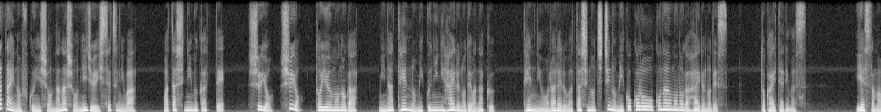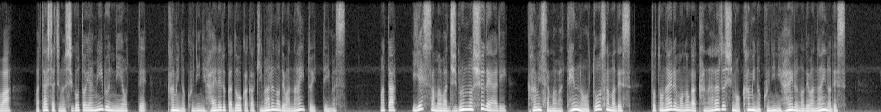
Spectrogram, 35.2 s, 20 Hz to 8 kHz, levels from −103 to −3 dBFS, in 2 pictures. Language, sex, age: Japanese, female, 50-69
